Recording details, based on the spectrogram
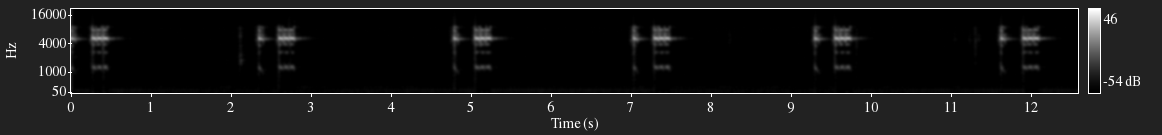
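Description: A pine cricket sings in brief, shrill bursts, each made of two or three rapid pulses. The chirps come at a steady pace, roughly every two seconds, with silence in between.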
